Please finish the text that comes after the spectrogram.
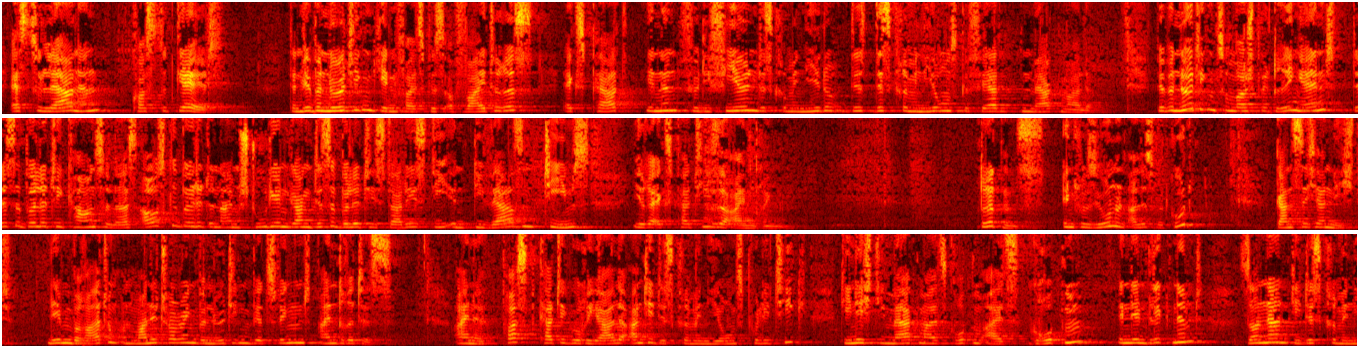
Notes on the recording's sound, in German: Vortragsdokumentation der Tagung "Univision 2020 - Ein Lehrhaus für alle!" des Disability Studies (ZeDiS).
